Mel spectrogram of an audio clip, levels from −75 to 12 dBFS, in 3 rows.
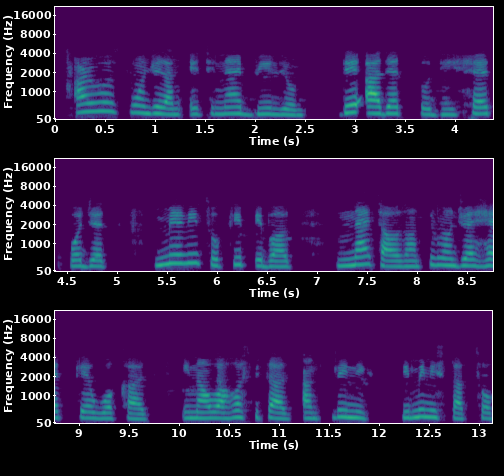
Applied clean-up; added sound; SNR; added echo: none; none; none; none.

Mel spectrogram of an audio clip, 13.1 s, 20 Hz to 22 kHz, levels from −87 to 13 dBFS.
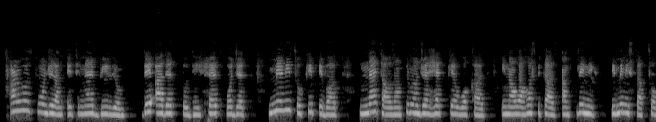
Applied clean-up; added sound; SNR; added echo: none; none; none; reverberation time 0.2 s.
